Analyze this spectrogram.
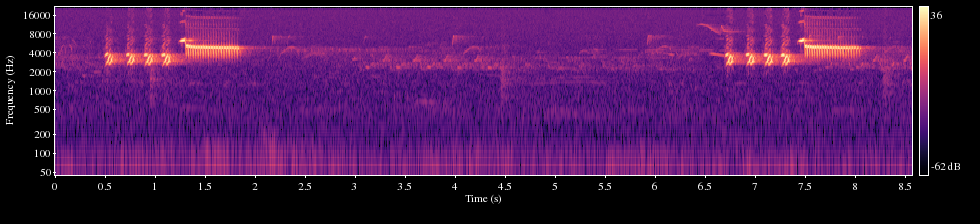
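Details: Eastern Towhee singing at Maxwell Game Preserve, the 'drink drink your tea' pattern: four crisp introductory notes followed by a sustained shimmering trill, given twice, with soft distant bird calls between.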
